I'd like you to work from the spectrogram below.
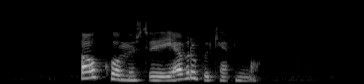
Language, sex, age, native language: Icelandic, female, 40-49, Icelandic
